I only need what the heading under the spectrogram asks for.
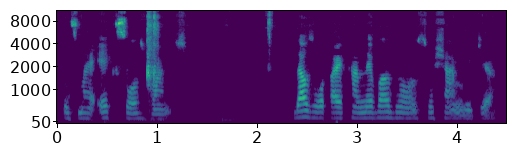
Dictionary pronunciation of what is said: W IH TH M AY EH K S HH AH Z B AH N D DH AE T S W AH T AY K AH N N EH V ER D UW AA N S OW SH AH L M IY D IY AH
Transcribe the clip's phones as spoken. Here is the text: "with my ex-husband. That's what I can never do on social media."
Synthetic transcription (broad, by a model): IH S M AY EH K S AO S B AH N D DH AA T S W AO T AY K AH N N EH V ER D UW AA N S OW SH AH L M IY D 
